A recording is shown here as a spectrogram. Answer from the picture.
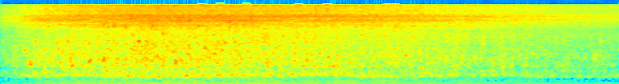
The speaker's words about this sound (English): The creek water flows through this grate into a tunnel under the sidewalk.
